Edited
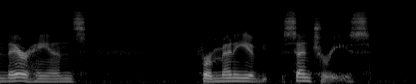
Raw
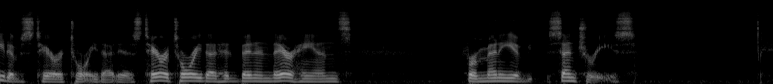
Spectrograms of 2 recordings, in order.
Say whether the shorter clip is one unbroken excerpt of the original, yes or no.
yes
